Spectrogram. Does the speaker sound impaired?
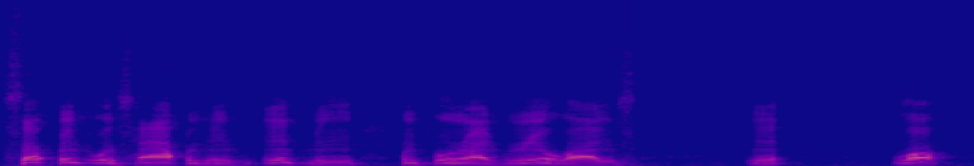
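Yes: Treacher Collins syndrome; congenital, cleft palate and jaw surgeries, tracheostomy, deaf three years, bone conduction hearing aids, speech therapy; voice distorted, some cannot understand, worse on telephone, repeating takes energy, intelligible after years of therapy.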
